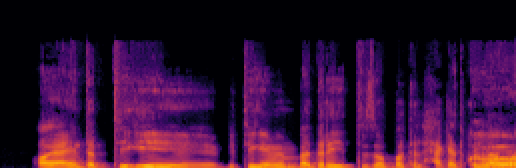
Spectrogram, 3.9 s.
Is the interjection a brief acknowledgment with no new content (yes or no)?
no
